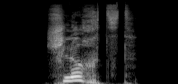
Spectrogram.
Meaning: inflection of schluchzen: 1. second/third-person singular present 2. second-person plural present 3. plural imperative
- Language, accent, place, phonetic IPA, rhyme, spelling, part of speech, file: German, Germany, Berlin, [ʃlʊxt͡st], -ʊxt͡st, schluchzt, verb, De-schluchzt.ogg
